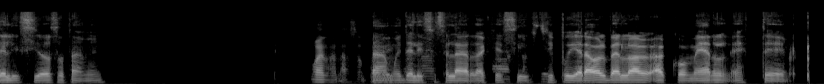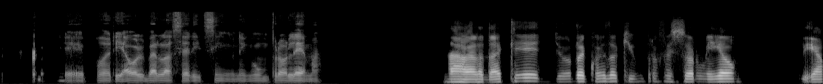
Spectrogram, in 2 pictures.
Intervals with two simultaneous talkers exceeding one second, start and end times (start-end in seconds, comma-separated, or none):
3.7-5.5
